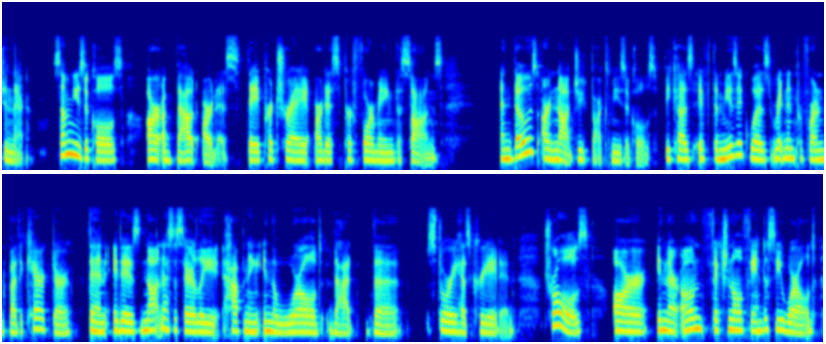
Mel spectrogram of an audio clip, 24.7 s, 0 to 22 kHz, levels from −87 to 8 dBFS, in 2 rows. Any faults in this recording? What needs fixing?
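Nothing in the signal needs fixing, since no technical fault can be heard anywhere in the recording.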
